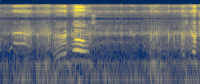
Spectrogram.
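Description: Small surf washing up a sandy beach, with wind on the microphone. A person's voice calls out briefly several times; the loudest call comes about a second and a half in.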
